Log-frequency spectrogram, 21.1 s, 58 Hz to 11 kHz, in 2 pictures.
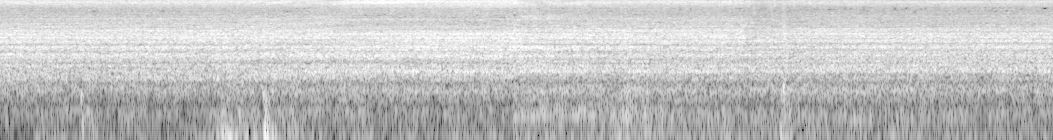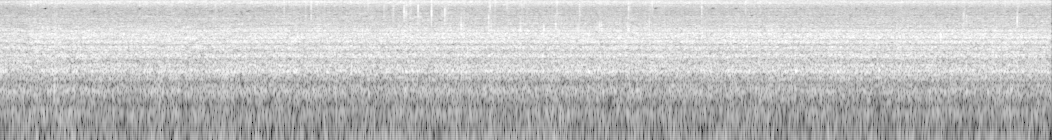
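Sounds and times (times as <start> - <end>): gas burner flame hissing: 0.0 - 21.0.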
